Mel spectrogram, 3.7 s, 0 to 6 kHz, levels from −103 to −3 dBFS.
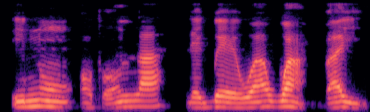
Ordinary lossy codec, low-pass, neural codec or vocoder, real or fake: none; 5.4 kHz; none; real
